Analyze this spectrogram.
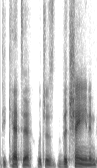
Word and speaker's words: Kette: Yeah, Kette, and it's spelled Kette.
